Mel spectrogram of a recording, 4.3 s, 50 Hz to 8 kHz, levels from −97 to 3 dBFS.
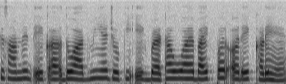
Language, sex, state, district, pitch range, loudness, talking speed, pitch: Hindi, female, Uttar Pradesh, Budaun, 235-260 Hz, -13 LUFS, 225 wpm, 245 Hz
